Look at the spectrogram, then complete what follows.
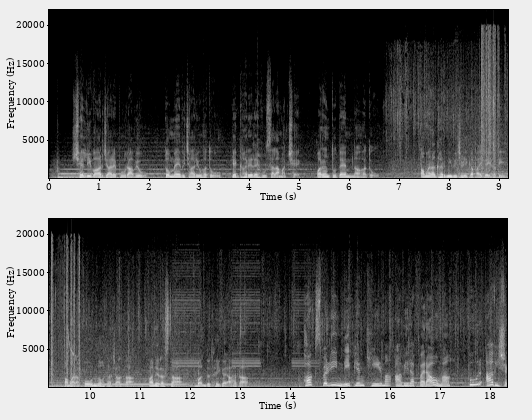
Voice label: radio ad know your risk gujarati

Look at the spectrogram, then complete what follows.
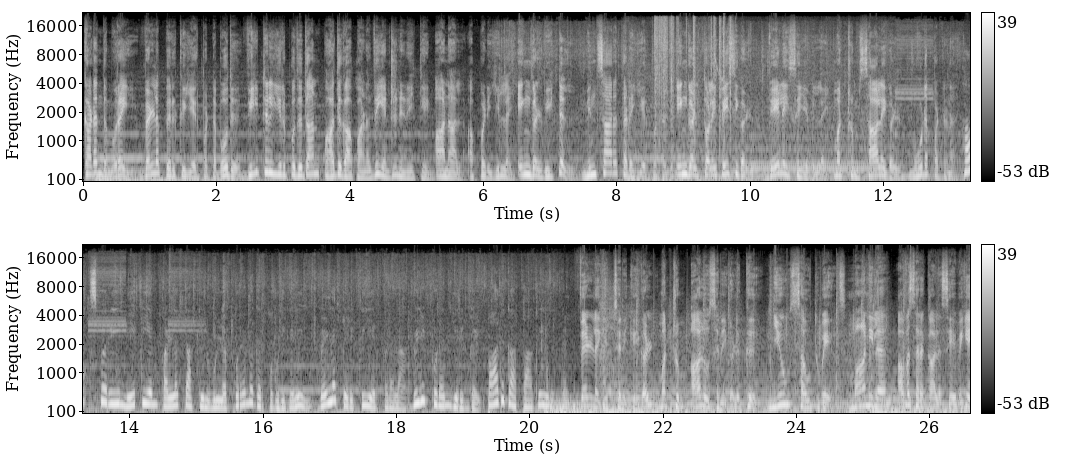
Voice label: radio ad tamil; know your risk

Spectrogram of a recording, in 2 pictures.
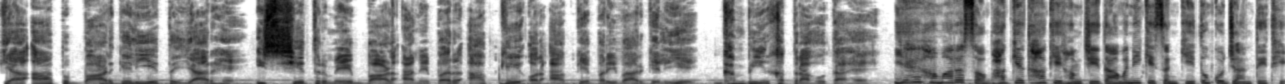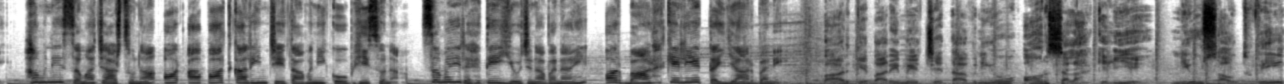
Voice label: radio ad whats your plan hindi

